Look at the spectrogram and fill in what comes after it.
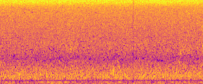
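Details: Steady broadband hiss like rushing water or wind, with no animal calls.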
